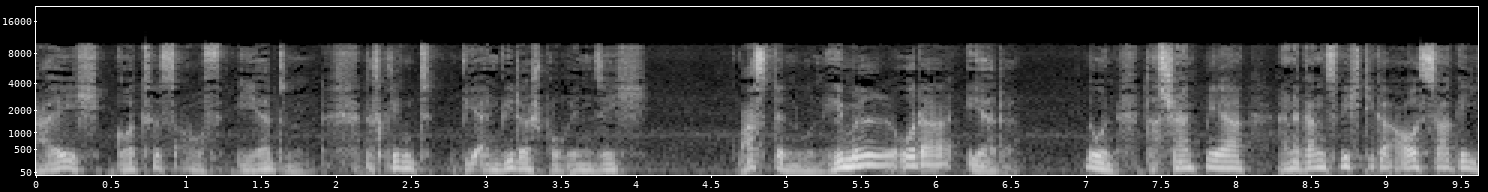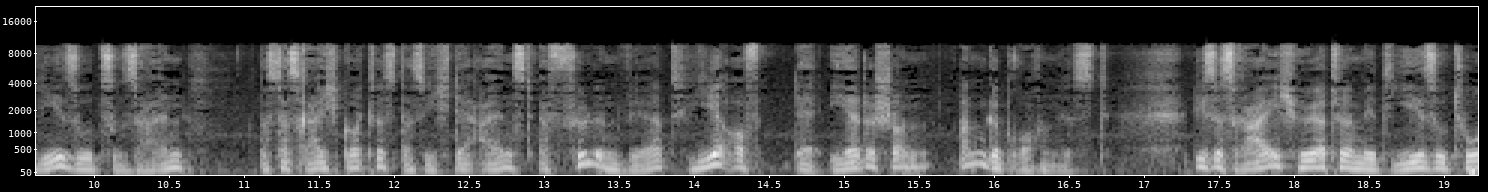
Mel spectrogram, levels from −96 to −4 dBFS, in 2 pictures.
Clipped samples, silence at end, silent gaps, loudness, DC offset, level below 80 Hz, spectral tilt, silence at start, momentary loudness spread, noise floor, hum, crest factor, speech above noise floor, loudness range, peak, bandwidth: under 0.1%; 0 s; none; -25 LUFS; under 0.1%; -48 dBFS; -4 dB/octave; 0 s; 12 LU; -57 dBFS; none; 22 dB; 32 dB; 6 LU; -4 dBFS; 10 kHz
